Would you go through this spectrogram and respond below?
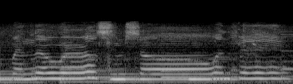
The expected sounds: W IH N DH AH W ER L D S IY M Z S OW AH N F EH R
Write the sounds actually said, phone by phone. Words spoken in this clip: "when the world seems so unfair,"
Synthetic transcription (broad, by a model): W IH N DH AH W ER L D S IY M S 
